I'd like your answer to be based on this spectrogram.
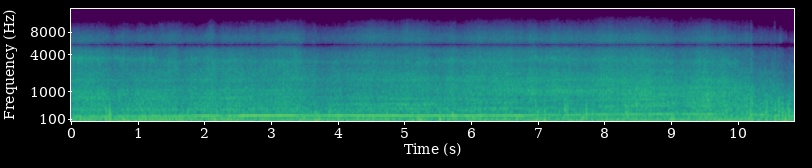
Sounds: truck, vehicle

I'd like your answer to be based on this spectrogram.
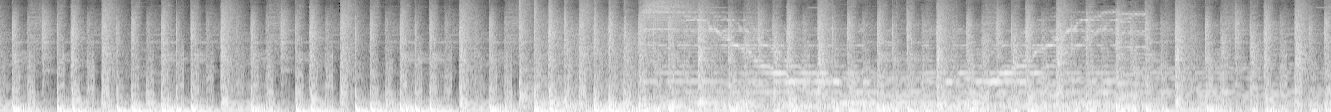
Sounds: music

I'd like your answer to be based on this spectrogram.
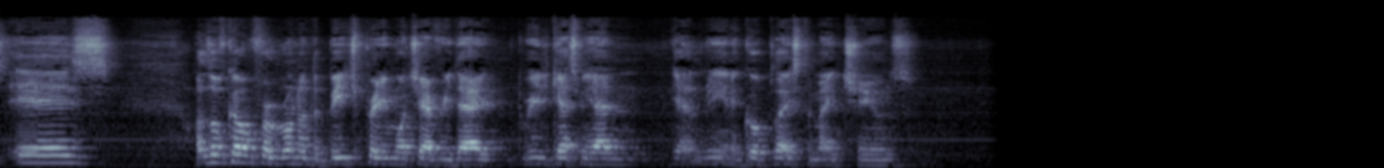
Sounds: speech

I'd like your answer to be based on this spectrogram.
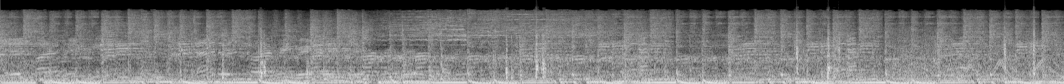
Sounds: music, skateboard

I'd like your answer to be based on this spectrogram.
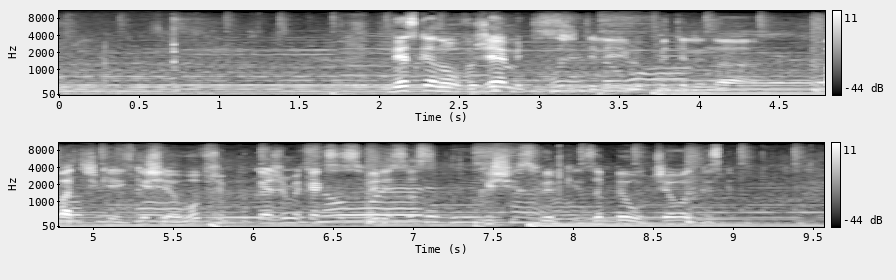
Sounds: speech, music

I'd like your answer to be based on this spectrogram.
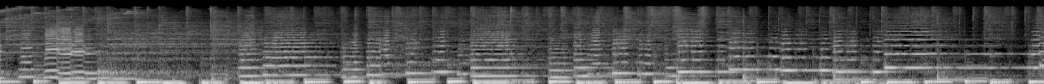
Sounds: music

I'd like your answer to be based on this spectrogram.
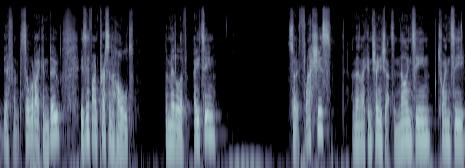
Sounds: speech

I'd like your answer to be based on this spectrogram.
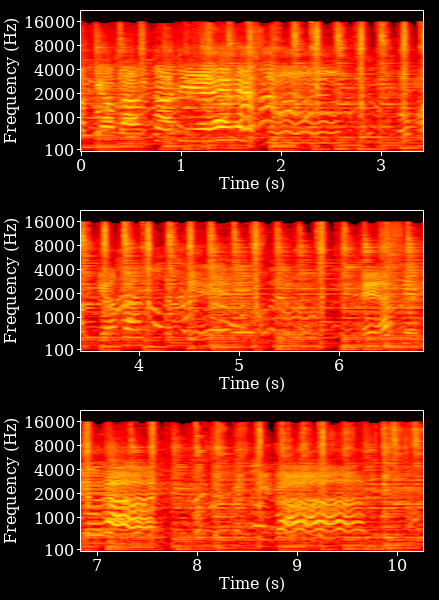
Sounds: music, speech

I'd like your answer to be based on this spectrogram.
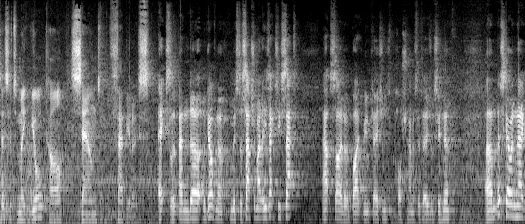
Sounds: speech

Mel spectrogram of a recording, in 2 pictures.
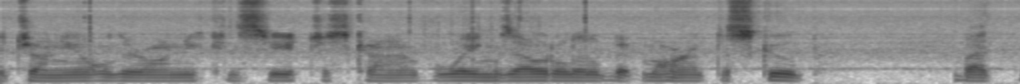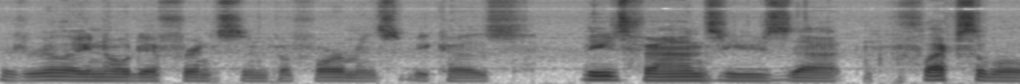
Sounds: speech

